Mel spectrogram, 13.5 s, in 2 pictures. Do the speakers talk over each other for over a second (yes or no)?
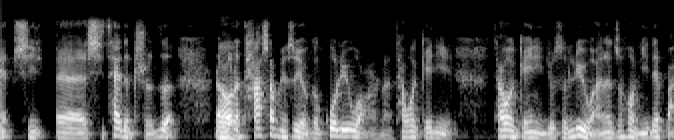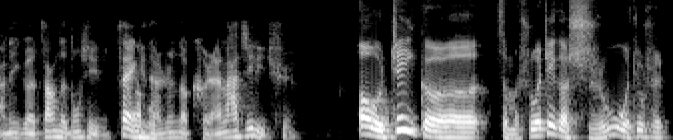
no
